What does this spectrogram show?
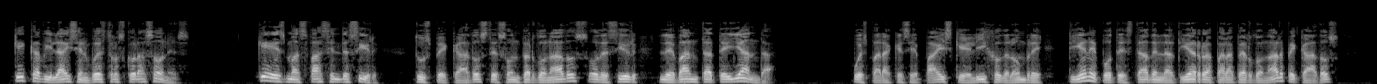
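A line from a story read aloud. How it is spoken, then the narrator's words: Plain. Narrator (Spanish): dijo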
